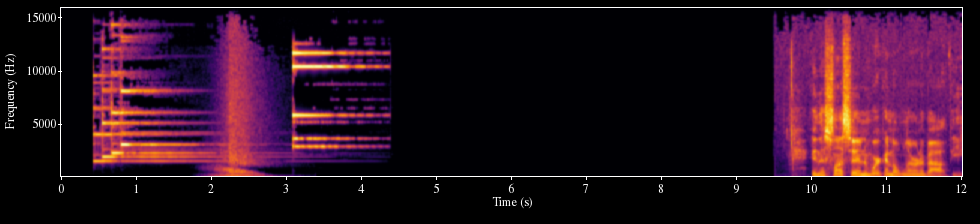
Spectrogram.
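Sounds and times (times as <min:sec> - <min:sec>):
downward whoosh: 0:01.8 - 0:03.1
low rumble: 0:01.9 - 0:03.1
bright chime ding: 0:03.1 - 0:04.4.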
